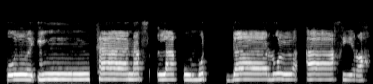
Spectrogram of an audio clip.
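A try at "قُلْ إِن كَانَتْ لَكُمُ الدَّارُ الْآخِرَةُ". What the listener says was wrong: Qaf, dhammah, monyongin lagi. U, monyong.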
